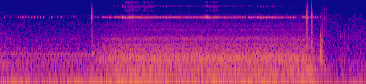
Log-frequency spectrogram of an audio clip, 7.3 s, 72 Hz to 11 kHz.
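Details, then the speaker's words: 1995 Ford Transit Mk5 camper van heater blower, radio off: steady high-pitched squeal over the fan's whoosh; owner suspects dry motor bushes/bearings, planning to oil them before seizure. "right classic Transit mark five problem off the radio so you can hear it squeaky fan well it"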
